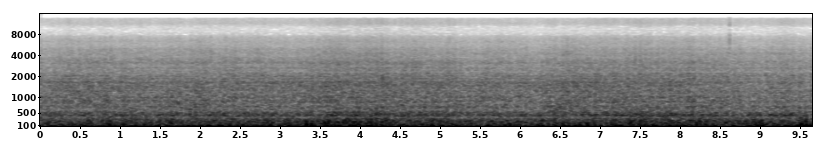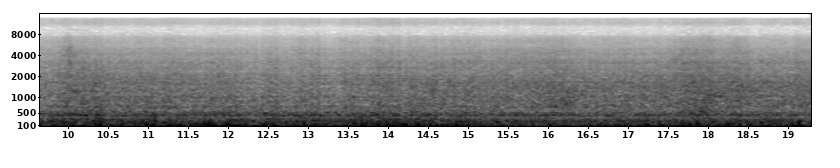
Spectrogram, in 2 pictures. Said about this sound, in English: So, uh, as the traffic goes by, I'm not going to speak for 20 seconds.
